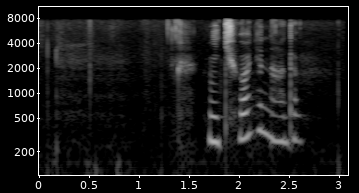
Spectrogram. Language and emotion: Russian, neutral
